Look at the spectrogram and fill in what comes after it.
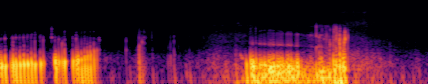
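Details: Low gurgling rumbles and bubbling from the abdomen in the morning; ordinary stomach rumbling of digestion, bowel sounds (borborygmi).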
